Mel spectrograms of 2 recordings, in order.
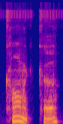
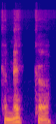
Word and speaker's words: Conecuh: is Conecuh National Forest, which some people may pronounce it Conecuh, but how it's spelled, but we call it Conecuh.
